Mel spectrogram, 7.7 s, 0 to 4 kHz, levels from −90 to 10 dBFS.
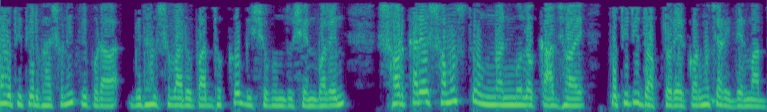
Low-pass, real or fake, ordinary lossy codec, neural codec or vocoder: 3.6 kHz; real; MP3, 32 kbps; none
